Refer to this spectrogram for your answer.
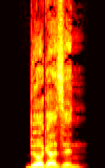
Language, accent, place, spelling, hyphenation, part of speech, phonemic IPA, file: German, Germany, Berlin, Bürgersinn, Bür‧ger‧sinn, noun, /ˈbʏʁɡɐˌzɪn/, De-Bürgersinn.ogg
- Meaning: public spirit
